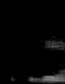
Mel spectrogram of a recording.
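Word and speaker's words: زاي: জাল জাল র যা এই যে ঝে হবে না ঠিক আছে এই যে যেটা পড়তেছেন এটা উর্দুতে জে এটা হবে জা যা আরবিতে সব ফাত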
